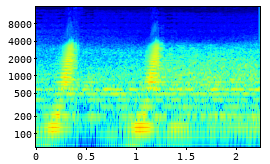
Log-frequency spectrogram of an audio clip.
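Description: Electronic dubstep music: held synth pad chords with two swelling low hits about a second apart.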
